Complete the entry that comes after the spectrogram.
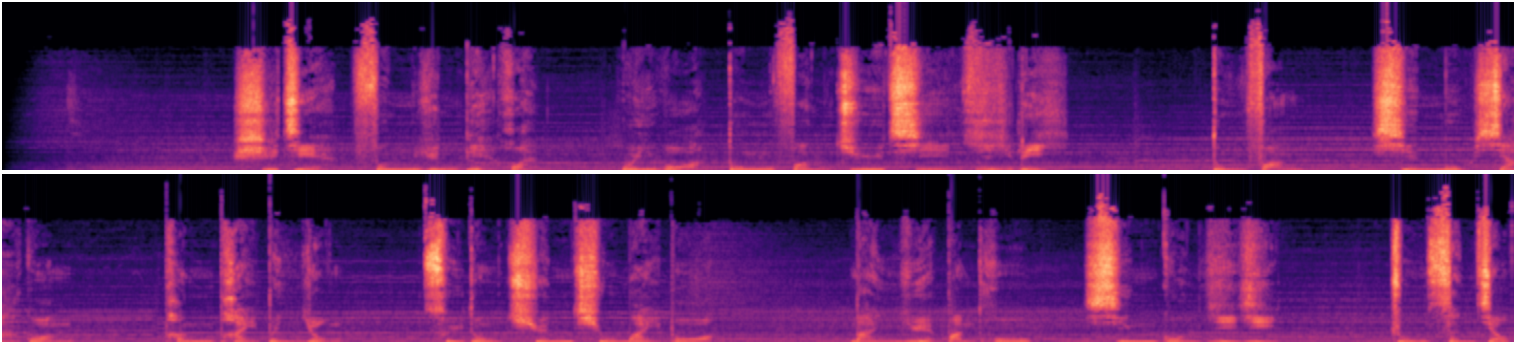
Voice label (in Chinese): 男, 专题, 企业专题; 大中集团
